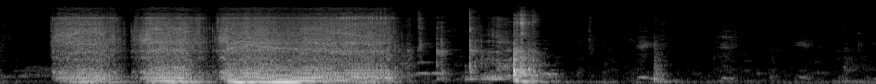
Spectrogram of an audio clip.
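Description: A sewing machine stitches a blouse lining in a few loud continuous bursts over about four seconds, then gives way to clicks, fabric handling and a voice talking.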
